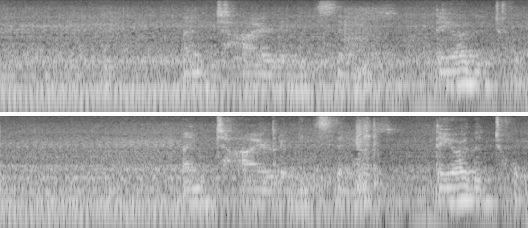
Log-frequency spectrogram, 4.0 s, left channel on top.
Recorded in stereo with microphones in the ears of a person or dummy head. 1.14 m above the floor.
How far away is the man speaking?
About 2.5 m.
